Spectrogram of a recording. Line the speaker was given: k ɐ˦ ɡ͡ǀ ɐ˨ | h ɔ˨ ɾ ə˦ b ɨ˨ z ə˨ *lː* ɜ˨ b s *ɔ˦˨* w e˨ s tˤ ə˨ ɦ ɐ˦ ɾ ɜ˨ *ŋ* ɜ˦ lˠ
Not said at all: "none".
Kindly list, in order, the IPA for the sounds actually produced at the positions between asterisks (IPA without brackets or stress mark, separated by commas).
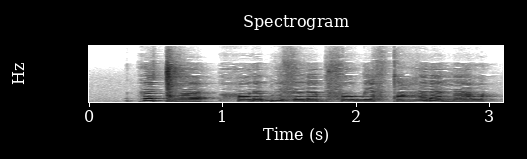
ɾ, ɔ˨, ŋ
